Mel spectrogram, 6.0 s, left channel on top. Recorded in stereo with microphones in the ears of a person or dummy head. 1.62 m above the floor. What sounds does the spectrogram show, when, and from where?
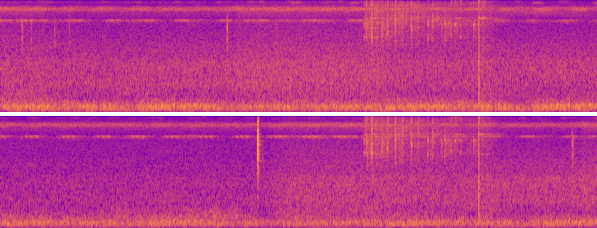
0.0 s a fan: 65° left (ahead or behind), 3 m
3.6 s keys jangling: 5° right (ahead or behind), 1.1 m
